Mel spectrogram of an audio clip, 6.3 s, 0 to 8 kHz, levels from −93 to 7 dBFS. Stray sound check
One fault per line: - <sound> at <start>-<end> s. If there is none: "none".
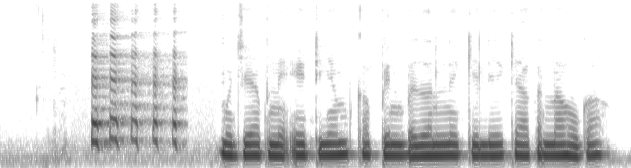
- laugh at 0.9-1.9 s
